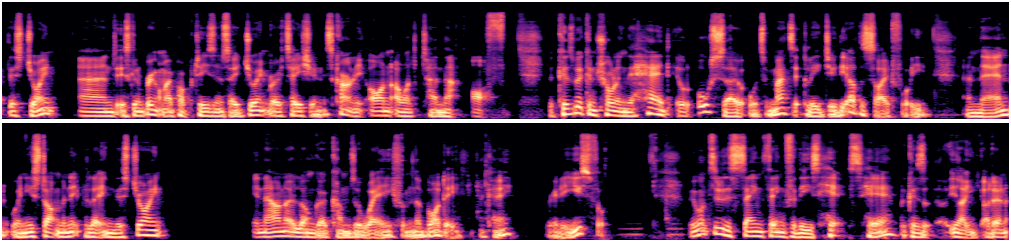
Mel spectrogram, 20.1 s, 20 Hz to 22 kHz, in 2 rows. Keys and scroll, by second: 14.8 z, 16.1 space.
